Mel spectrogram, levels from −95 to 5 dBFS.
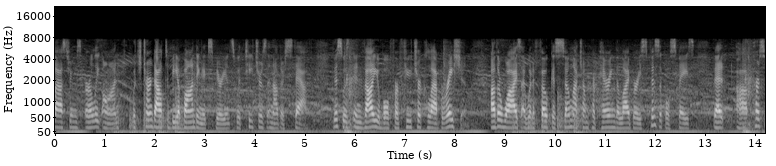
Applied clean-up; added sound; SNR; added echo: none; Crowd + Knock; 13 dB; none.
